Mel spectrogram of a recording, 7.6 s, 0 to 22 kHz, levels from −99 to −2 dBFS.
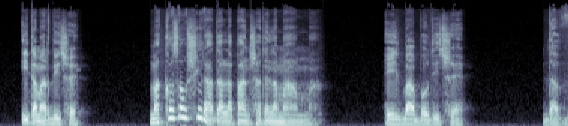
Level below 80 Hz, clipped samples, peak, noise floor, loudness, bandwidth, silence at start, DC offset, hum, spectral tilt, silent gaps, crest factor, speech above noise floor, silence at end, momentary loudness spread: -36 dBFS; under 0.1%; 0 dBFS; -65 dBFS; -15 LUFS; 17.5 kHz; 0.3 s; 0.4%; none; -5.5 dB/octave; none; 16 dB; 51 dB; 0 s; 12 LU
